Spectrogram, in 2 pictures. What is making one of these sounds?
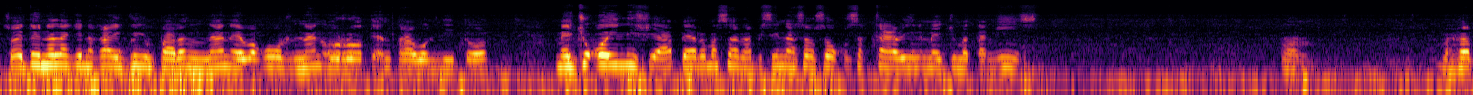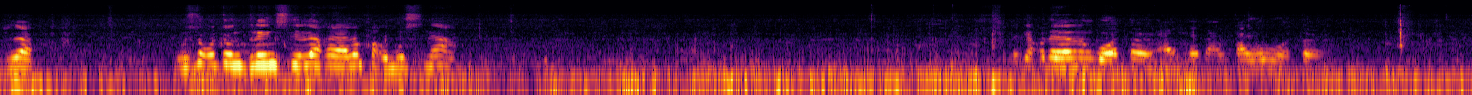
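A middle-aged man talks close to the microphone with animation.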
